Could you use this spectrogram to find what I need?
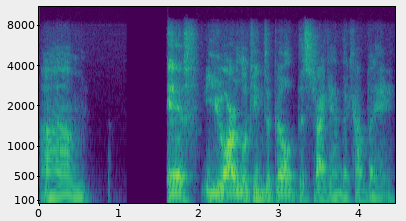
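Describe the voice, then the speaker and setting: A man's very deep, low-pitched voice, somewhat breathy, at a moderate pace with fairly even intonation. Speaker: startup founder and investor giving a keynote. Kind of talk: keynote presentation with slides. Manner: many filler words and self-corrections.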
